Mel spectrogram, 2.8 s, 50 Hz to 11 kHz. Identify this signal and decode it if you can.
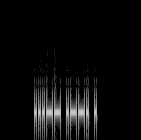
Morse code, heard as a keyed tone, about 29 wpm, 700 Hz. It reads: 3PE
